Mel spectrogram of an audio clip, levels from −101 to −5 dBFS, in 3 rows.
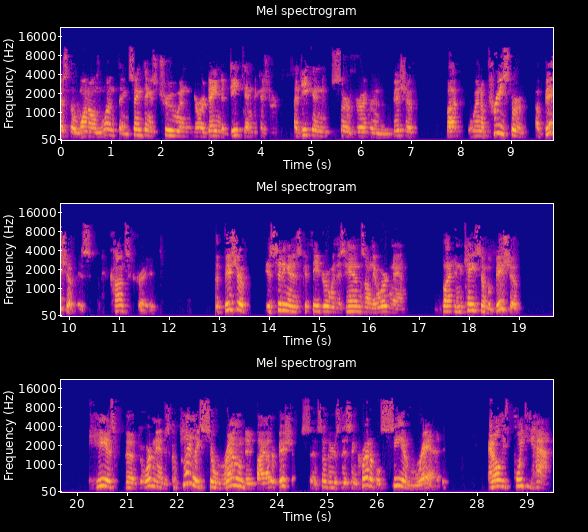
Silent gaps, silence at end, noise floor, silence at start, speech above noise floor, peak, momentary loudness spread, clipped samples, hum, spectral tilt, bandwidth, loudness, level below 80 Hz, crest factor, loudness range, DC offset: none; 0.1 s; under -90 dBFS; 0 s; over 64 dB; -8 dBFS; 13 LU; under 0.1%; none; -4.5 dB/octave; 11 kHz; -26 LUFS; -76 dBFS; 18 dB; 6 LU; under 0.1%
